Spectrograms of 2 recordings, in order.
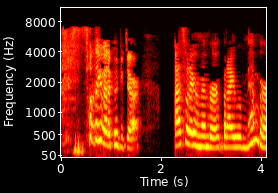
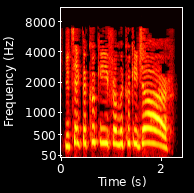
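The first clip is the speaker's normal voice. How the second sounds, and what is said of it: Attempted Jean Chrétien impression, sounds Australian. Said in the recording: “I can't do accents, so I'm not even going to try. And if I do, it's going to sound Australian”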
